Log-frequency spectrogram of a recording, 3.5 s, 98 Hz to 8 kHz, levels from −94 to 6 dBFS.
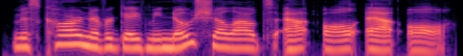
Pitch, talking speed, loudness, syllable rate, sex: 190 Hz, 205 wpm, -17 LUFS, 4.3 syllables/s, female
